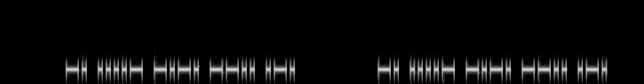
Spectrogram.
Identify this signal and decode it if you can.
Morse code, heard as a keyed tone, about 32 wpm, 700 Hz. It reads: N4CZR N4CZR
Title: USA Call Signs - 5 Characters - Repeated 2x - 30wpm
